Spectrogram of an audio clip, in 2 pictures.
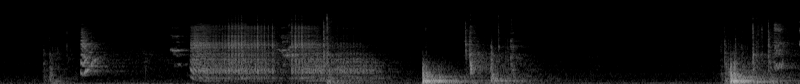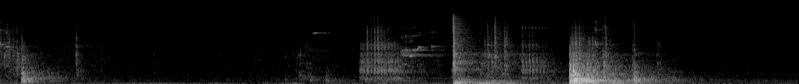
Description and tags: door wood heavy hotel open close creak echo handle deadbolt Gaza 2016
creak, wood, open, deadbolt, door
